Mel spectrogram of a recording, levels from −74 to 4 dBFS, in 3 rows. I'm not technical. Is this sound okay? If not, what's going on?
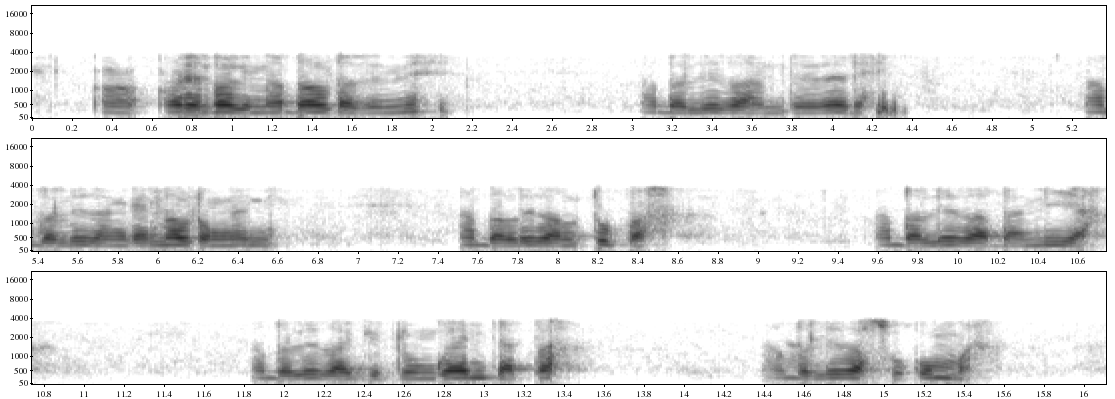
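No. Throughout the whole clip the speech sounds muffled and hoarse, like an old internet phone call, and consonants come out smeared. The cause is the G.723.1 codec, an early internet-telephony format that squeezes speech very hard. It keeps only a narrow phone-line band, with nothing above about 3.7 kHz, and rebuilds the voice from a rough model that updates slowly. Here that squeezing is heavy.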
